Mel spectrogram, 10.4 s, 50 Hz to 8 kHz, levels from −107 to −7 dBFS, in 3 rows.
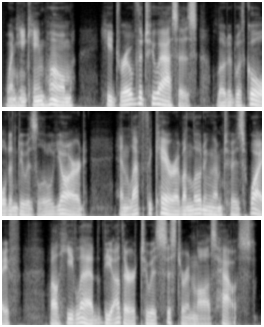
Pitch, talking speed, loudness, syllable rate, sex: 105 Hz, 215 wpm, -20 LUFS, 5.4 syllables/s, male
